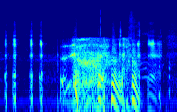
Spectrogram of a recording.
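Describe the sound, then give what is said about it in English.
Five quick, harsh coughs crackle through a tinny phone line, followed by a drawn-out strained groan with wavering pitch, fairly loud. “The cough into the phone.”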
